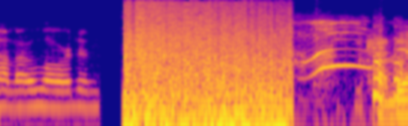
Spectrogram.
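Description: A loud explosion roars and rumbles.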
